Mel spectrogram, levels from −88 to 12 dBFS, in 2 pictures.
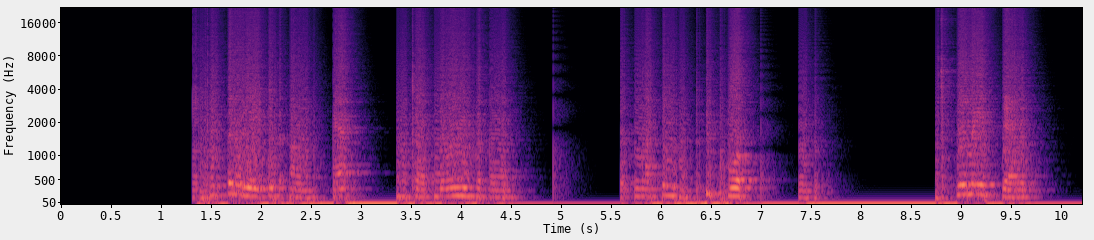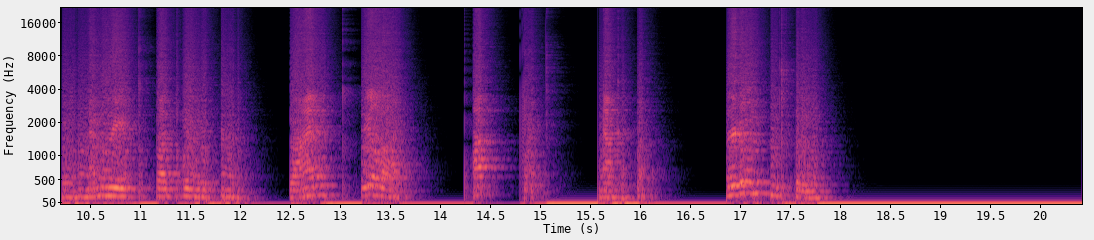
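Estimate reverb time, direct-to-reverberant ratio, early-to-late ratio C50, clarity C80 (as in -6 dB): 0.60 s, 1.0 dB, 7.0 dB, 11.0 dB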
